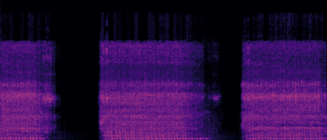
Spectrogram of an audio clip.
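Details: Leaf blower after new carburetor, fuel hoses, fuel filter, primer bulb and spark plug, spun over with a starter tool: three bursts of fast whirring, never fires; owner first suspects spark or plug gap, compression test then shows low compression from worn rings and piston.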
